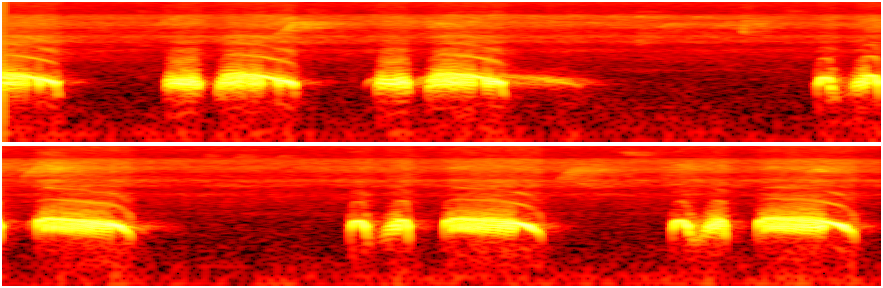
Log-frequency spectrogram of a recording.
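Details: Spotted dove used as a decoy to lure wild birds, giving low mellow coos in short phrases of two to three notes, with brief pauses between bursts and a quiet background.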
